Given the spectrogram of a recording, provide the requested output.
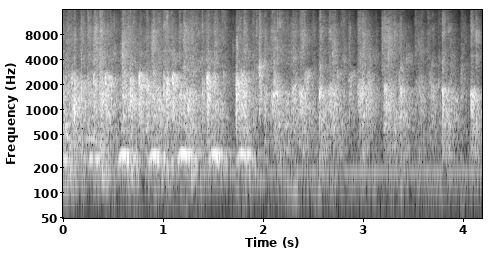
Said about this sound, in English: A round of applause for old Chuck, wherever he is.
